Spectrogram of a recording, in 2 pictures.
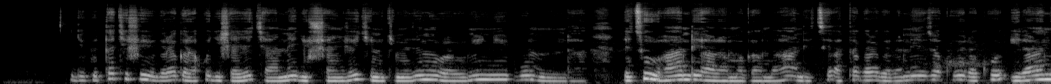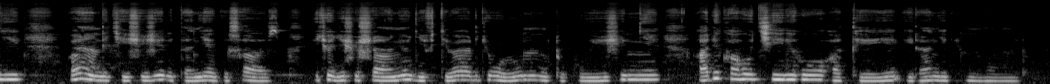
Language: Kinyarwanda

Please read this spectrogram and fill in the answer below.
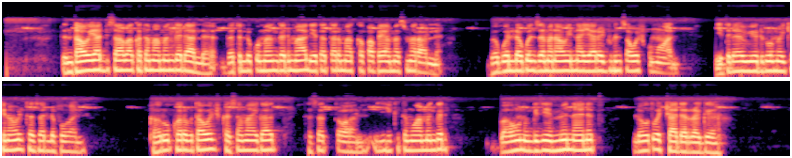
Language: Amharic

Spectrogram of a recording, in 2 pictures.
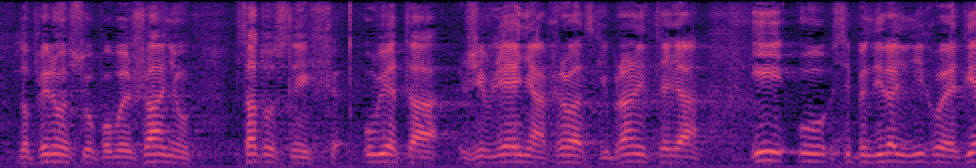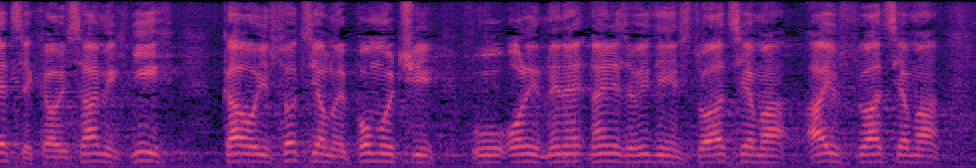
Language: Croatian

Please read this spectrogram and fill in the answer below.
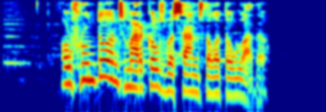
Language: Catalan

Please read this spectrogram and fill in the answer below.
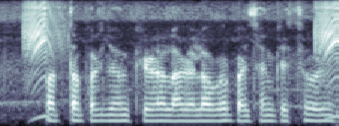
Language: Bhojpuri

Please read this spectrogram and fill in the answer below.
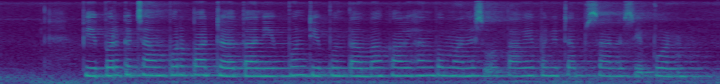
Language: Javanese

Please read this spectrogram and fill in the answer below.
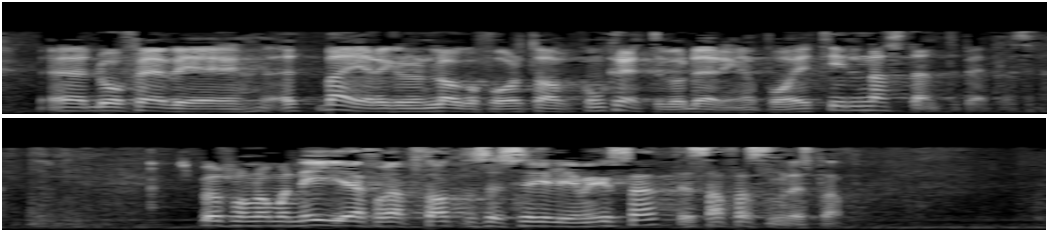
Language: Norwegian Nynorsk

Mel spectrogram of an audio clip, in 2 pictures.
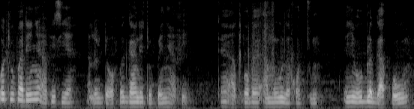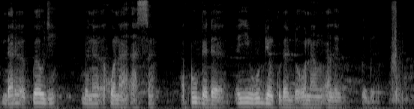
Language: Ewe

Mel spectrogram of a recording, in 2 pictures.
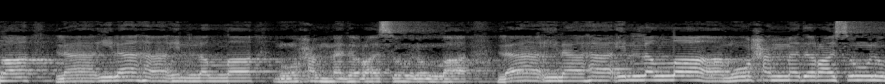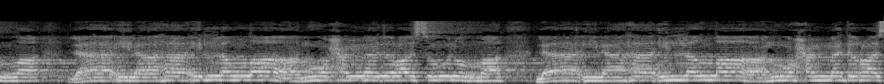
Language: Urdu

